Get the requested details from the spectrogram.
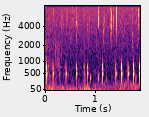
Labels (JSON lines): {"label": "biophony, knock croak", "recorder": "SoundTrap 300"}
